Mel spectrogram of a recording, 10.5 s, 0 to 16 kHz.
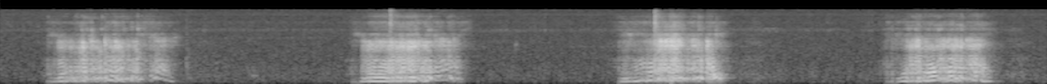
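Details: A man snoring very loudly: loud rattling snores on each breath in, about four in ten seconds with quiet pauses between, roughly 22 breaths a minute; snoring.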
